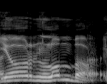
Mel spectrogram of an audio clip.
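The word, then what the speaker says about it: Bjørn Lomborg: And Lomborg, I think, is right to point out that given that this is Bjorn, how do you pronounce that? Bjorn Lomborg Yeah.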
